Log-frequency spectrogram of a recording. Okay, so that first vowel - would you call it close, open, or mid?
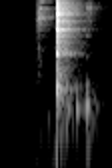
mid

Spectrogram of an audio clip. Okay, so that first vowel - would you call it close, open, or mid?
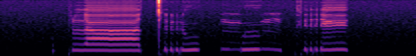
open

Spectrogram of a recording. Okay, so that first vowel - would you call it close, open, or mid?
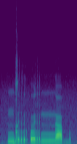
close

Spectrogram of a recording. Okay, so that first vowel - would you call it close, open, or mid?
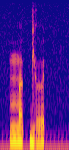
open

